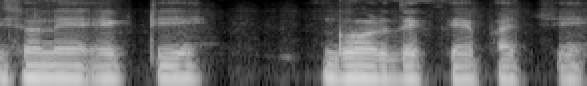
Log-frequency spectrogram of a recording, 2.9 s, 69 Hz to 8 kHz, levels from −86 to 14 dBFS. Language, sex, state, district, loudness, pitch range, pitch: Bengali, male, Assam, Hailakandi, -16 LUFS, 100-110 Hz, 105 Hz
